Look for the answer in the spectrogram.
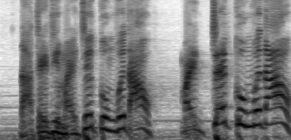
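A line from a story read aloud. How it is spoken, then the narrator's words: Howling scream. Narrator (Vietnamese): Chánh Khoan rú lên một tiếng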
